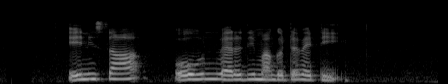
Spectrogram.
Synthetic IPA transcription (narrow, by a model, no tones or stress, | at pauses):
eːnisaː | ounʋæɾəd̪imaɡəʈəʋæʈḭː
